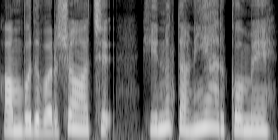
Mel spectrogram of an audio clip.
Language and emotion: Tamil, fearful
